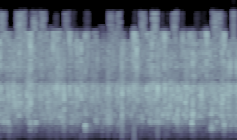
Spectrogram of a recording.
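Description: Mustard seeds, cumin and curry leaves fry in hot oil, a loud, continuous hiss and crackle with scattered sharp pops, heard up close with no voices, while cooking a bhindi (okra) fry.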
